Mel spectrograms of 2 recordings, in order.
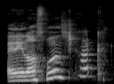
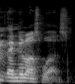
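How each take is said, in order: First: Voice cracking up an octave. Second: Said in the usual way. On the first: Real, not acted. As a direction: voice cracks high on Jack. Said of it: "my voice broke there". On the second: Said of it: "Sorry, I just".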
